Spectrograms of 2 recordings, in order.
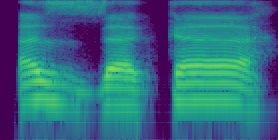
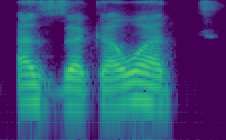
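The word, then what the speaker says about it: الزكاة: Az-zakah bukan az-zakawat. Ya. Ini jadi wawu tertulis berbeda dengan pengucapannya ya.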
